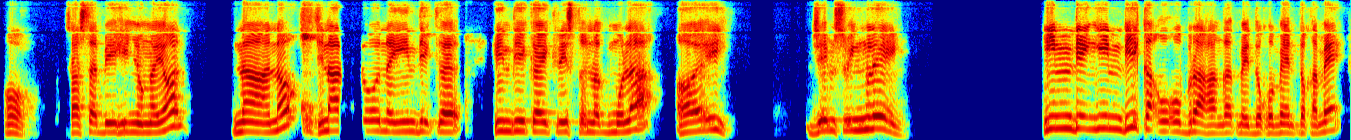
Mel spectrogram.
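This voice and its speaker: Man, priest host, hoarse, taunting, keeps repeating himself loudly, high voice, dull dry recording. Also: a little slow, dry recording. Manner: taunting, repeats rebuttals at a raised voice. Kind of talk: combative live apologetics commentary.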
